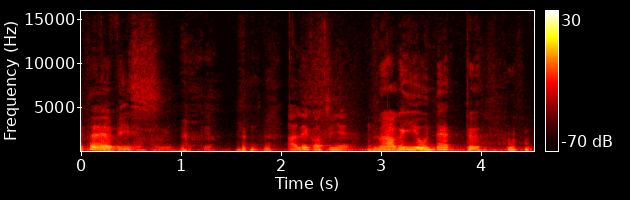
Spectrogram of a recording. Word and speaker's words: marionnette: Marionnette. Is it how you say it in French? Marionnette, oui.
